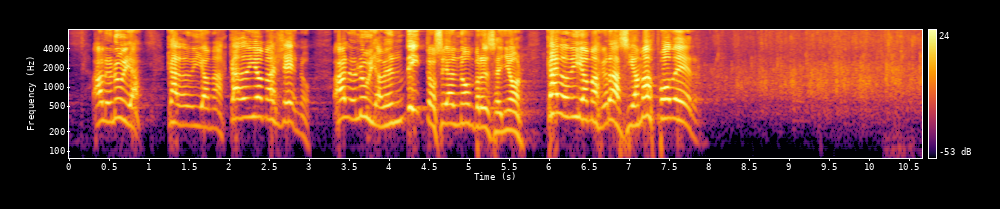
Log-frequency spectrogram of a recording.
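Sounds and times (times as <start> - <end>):
speech: 0.3 - 8.0
church congregation applauding during a sermon: 7.6 - 10.6.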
